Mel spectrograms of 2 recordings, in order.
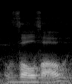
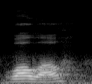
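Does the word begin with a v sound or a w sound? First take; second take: v sound; w sound. First: The word begins with a v sound. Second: The word begins with a w sound. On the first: "if you use the ecclesiastical pronunciation" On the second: "if you use the classical pronunciation"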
